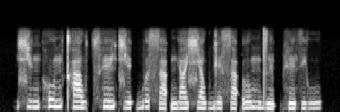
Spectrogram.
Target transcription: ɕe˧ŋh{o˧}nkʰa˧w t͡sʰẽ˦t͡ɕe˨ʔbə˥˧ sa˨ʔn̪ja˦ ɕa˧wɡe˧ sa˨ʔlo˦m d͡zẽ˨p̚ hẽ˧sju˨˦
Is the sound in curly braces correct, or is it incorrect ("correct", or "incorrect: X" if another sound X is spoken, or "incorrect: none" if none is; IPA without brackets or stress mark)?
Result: incorrect: o˥˧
